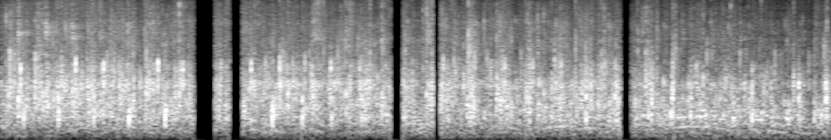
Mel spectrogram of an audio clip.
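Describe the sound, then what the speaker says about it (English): Sustained audience applause fills an auditorium at an inauguration ceremony for a silver jubilee celebration, dense and loud, broken only by a few abrupt brief dropouts. "Please keep on clapping."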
